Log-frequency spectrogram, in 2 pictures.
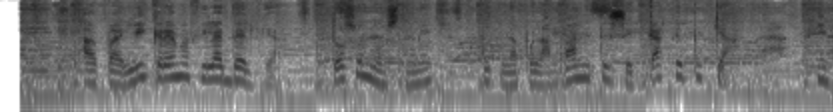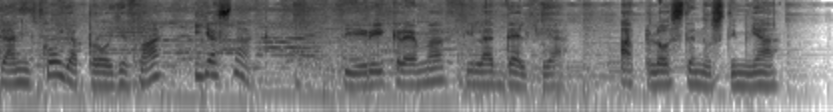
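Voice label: Greek, female, commercial; Philadelphia; voice over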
